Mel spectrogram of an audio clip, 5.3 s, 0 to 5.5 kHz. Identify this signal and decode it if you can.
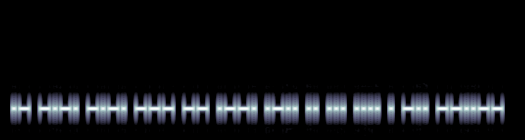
Morse code, heard as a keyed tone, about 35 wpm, 600 Hz. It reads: ACCOMPLISHED,
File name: the old man and the sea 2 35wpm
